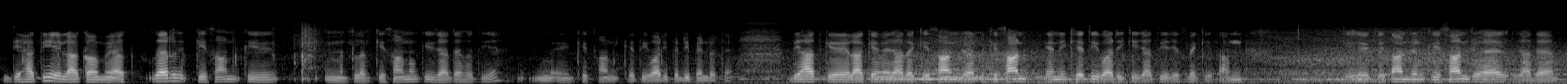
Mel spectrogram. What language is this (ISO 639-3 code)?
urd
